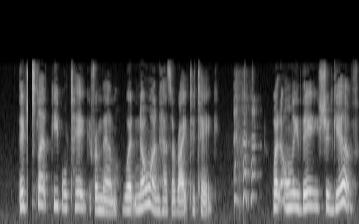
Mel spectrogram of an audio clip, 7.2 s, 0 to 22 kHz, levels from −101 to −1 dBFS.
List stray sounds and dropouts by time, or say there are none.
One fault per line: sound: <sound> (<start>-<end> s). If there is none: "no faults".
sound: dropout (0.6-0.6 s)
sound: laugh (4.7-5.3 s)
